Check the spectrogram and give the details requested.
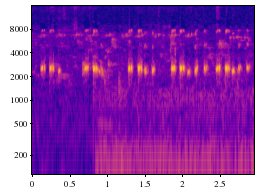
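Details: Female quail uttering bright, abrupt notes in twos and threes, first alone, then over a low droning hum.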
